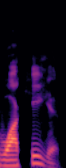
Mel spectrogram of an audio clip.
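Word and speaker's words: Waukegan: Jack Benning and I were born in That's pronounced wkegan.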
